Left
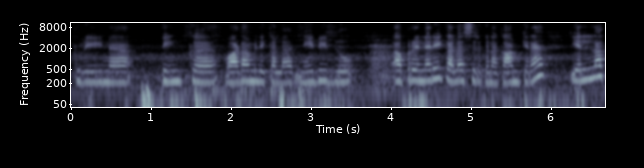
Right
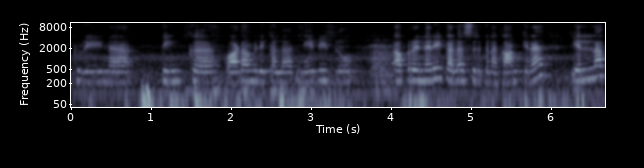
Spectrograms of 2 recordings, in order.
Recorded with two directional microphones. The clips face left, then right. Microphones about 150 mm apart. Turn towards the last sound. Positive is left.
turn(degrees=25)  # may be behind; listen again after turning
